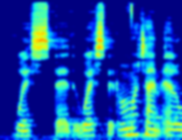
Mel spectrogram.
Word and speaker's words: huésped: El huésped. Repitan, el huésped. Wes, as in like Wesley, like the beginning of that, and then ped, huésped, huésped.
